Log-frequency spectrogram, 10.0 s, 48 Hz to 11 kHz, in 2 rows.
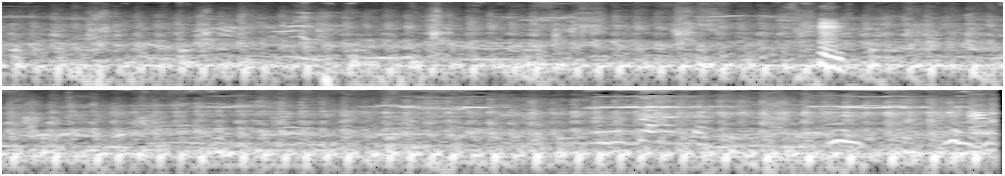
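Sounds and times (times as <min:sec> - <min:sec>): small tractor engine running: 0:00.0 - 0:10.0.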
